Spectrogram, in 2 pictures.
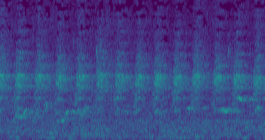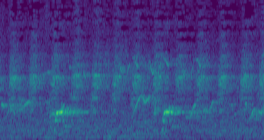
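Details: Drongo in Kerala, India, with a steady pulsing chatter broken by two loud, sharp whistles about a second apart.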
